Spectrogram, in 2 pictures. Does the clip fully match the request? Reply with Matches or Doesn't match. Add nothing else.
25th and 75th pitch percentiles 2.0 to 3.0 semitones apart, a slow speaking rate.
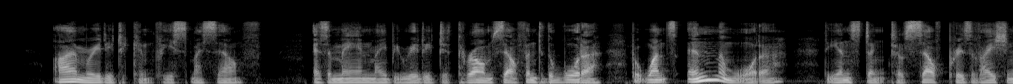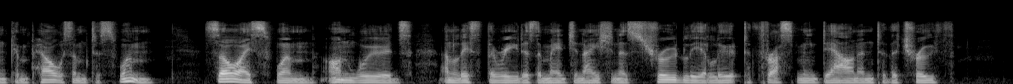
Doesn't match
